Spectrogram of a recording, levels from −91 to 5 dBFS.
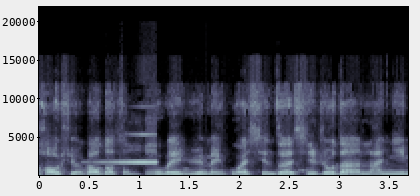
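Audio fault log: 0.42–1.21 s, loudspeaker feedback squeal: a 1.8 kHz tone swells over roughly 0.7 s to about 5 dB above the speech, as the mic–speaker loop gain exceeds unity.
1.65–1.70 s, short concealed packet loss: about 20 ms of audio never arrived in time; the decoder extended the preceding sound over 23 ms, heard as a brief smear before the speech resumes.
1.68–1.70 s, lost packet rebuilt from error correction: a 20 ms stretch, consistent with a single lost packet, was replayed from the low-bitrate redundant copy, so it sounds rougher and noisier than its surroundings.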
